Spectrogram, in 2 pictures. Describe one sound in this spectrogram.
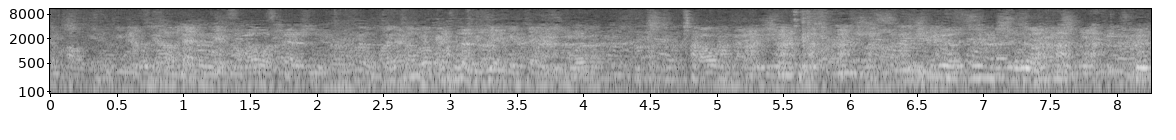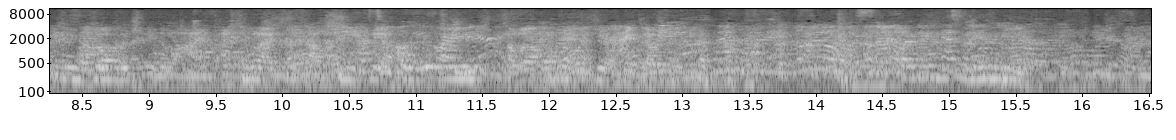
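A crowd of men and women chat at once in a room, their voices a steady murmur.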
